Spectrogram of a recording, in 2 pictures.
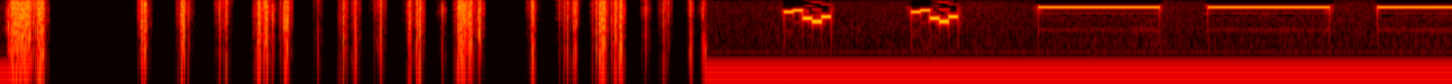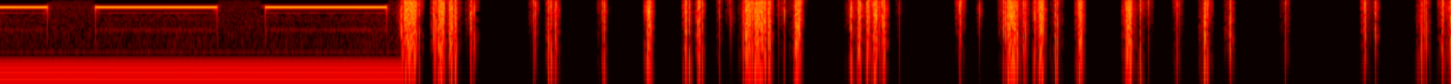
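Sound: radio alerting tones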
